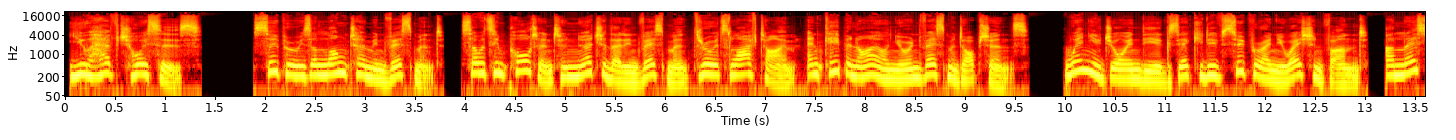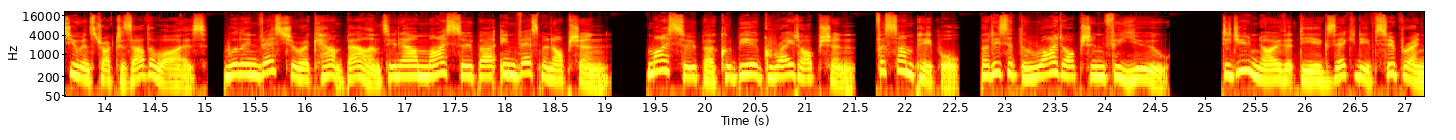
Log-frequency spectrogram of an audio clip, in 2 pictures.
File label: female talent corporate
